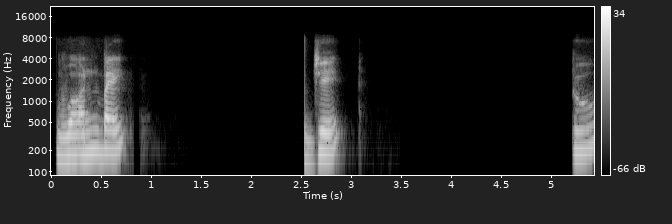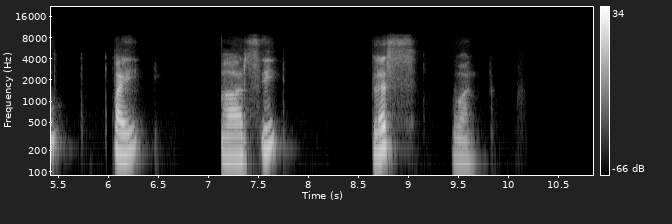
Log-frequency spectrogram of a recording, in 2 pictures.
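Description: A middle-aged man speaks calmly into a microphone, pausing between short phrases.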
